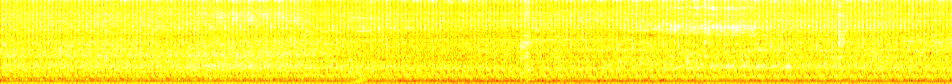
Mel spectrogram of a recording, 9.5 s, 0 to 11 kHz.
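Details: 2013 VW Caddy diesel with low fuel pressure, idling about 10 minutes after fuel filter replacement, no leaks found: quiet, even idle clatter, steady with no hunting or misfire; normal idle after the service.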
